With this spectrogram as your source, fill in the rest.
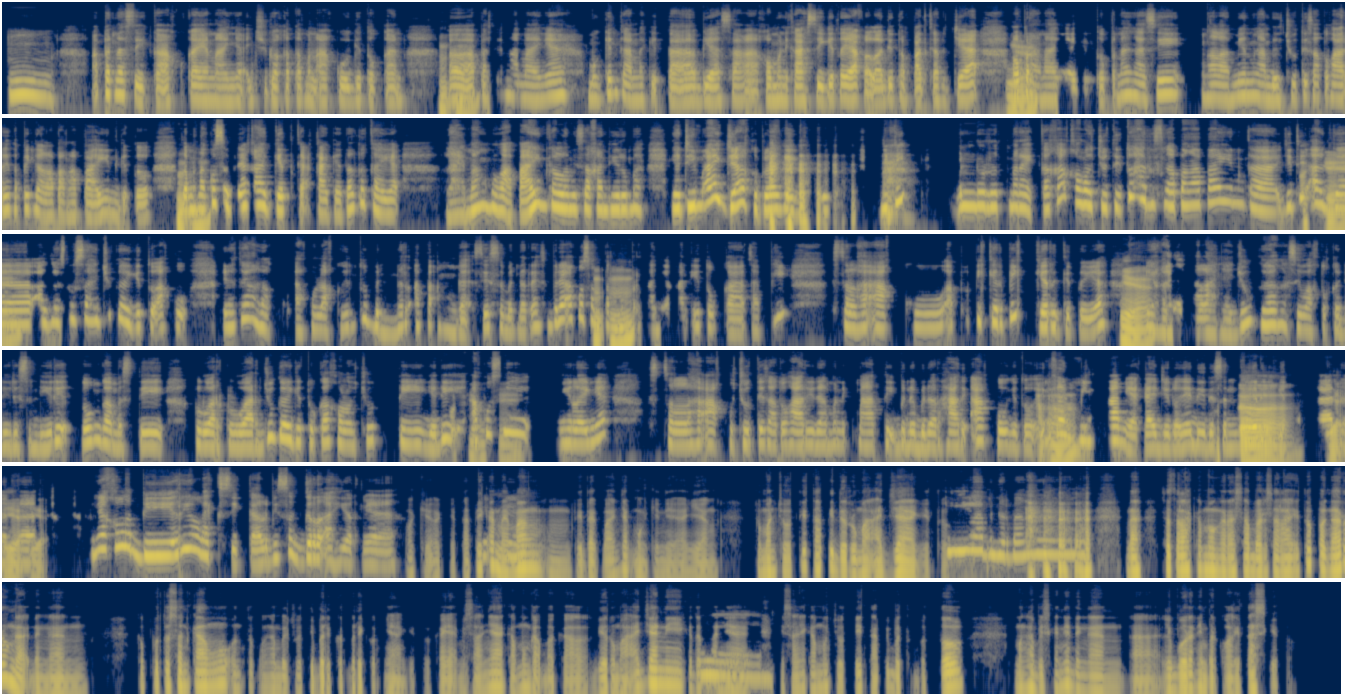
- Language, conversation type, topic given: Indonesian, podcast, Pernah nggak kamu merasa bersalah saat meluangkan waktu untuk diri sendiri?
- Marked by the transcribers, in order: laugh; in English: "me time"; tapping; laugh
